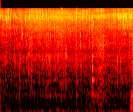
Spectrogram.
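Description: Bacon quietly sizzling in a skillet over low heat, with a few faint ticks as the strips are turned with metal tongs.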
